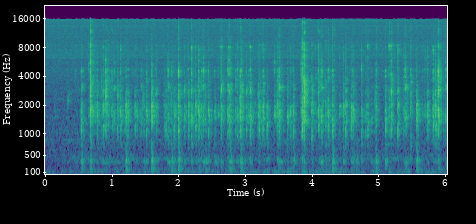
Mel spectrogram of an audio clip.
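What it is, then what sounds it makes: Plastic mechanical keyboard. Fingertips type steadily on a compact white mechanical keyboard with plastic keycaps. After a brief quiet start, rapid, irregular keystrokes produce bright, crisp clacks with almost no low end, each dying away almost instantly.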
